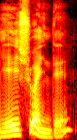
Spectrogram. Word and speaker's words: 예슈아: 예슈아의 슈는 쉰이라는 발음에서 온 것인데 히브리어 예수아를 헬라어로 번역할 때 헬라어에는 쉰을 발음할 수 있는 말이 없기 때문에 쉰의 어려운 발음을 빼버리고 그냥 예수라고 발음한 것입니다.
